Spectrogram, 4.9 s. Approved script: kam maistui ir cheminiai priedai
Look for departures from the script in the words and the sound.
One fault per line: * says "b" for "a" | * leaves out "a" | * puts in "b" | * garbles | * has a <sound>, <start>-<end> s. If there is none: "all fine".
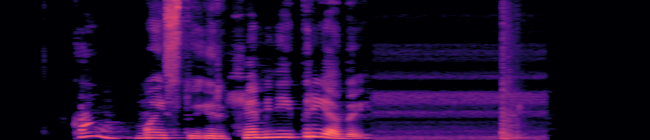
* has a thud, 3.8-4.1 s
